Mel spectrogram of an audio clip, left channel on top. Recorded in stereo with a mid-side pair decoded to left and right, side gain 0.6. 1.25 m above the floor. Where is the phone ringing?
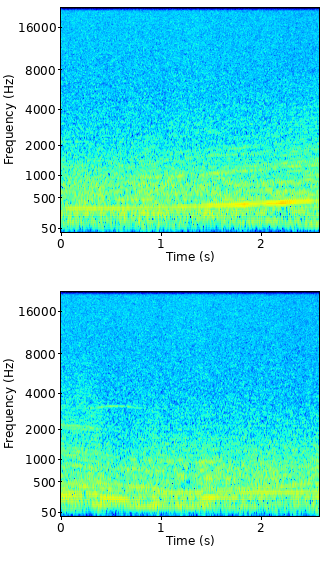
No phone ringing in this recording.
